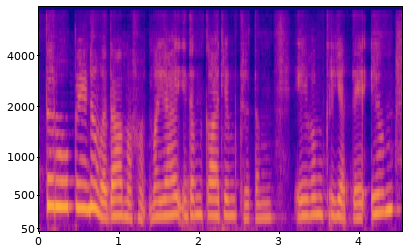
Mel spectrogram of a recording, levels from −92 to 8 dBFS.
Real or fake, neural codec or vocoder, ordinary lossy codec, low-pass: fake; codec, 32 kHz, 1.9 kbps, SNAC; none; 7.2 kHz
